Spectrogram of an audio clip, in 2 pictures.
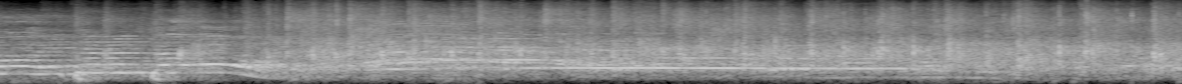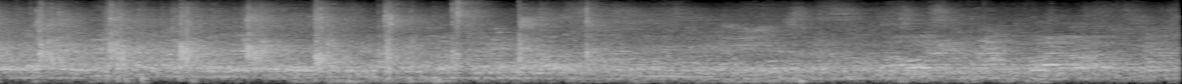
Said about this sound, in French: Je vous demande d'applaudir nos deux combattants, Pierre Hudon et Dylan Caron.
